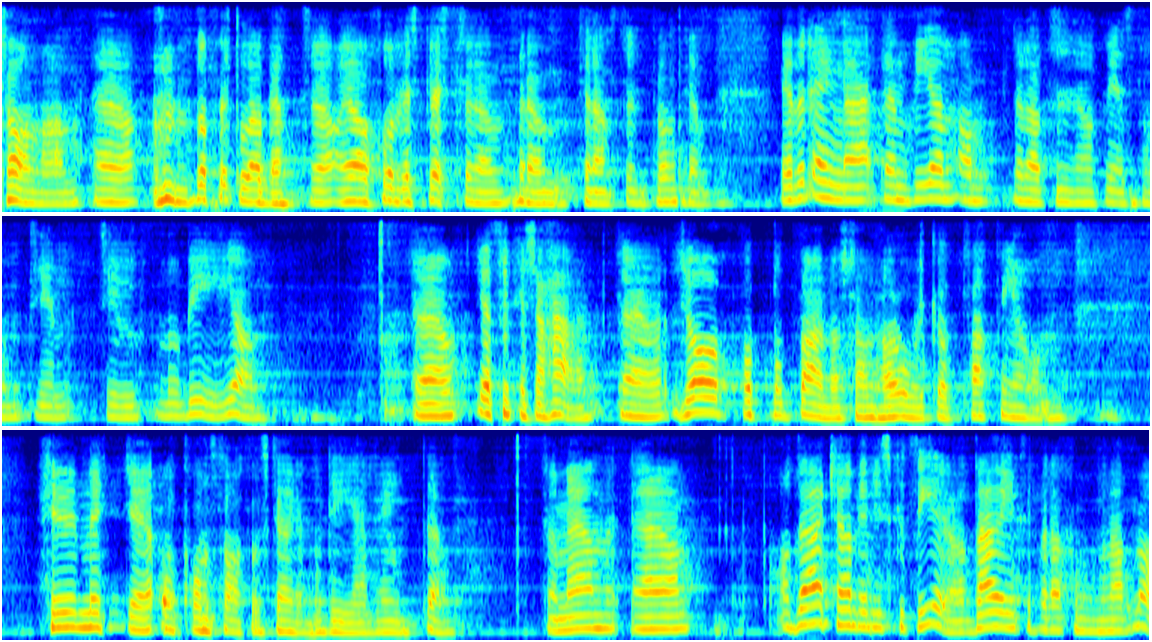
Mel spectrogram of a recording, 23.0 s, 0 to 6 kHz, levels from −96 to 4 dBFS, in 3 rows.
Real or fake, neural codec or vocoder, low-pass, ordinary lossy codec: fake; codec, 24 kHz, 1 kbps, SNAC; 5.4 kHz; none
